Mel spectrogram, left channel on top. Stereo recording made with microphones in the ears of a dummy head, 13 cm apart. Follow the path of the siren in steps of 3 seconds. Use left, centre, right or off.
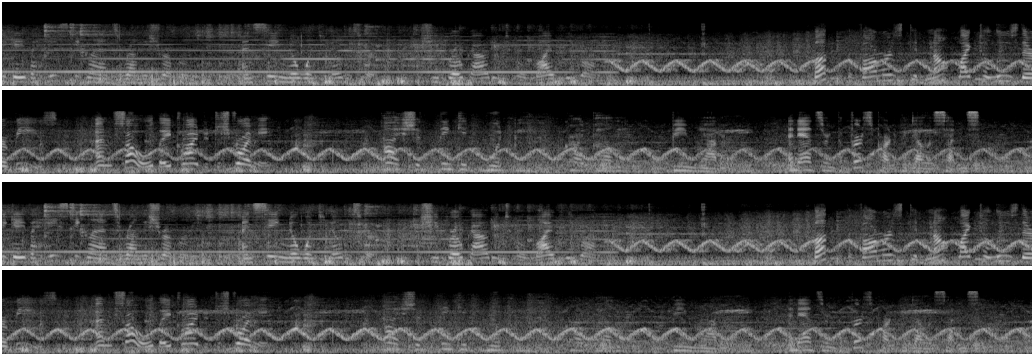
left, left, centre, right, right, right, right.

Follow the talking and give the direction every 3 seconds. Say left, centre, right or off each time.
right, right, right, centre, left, left, left.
